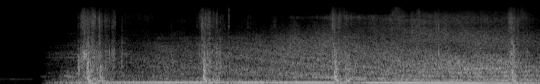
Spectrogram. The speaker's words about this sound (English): A cargo plane flies over a dank warehouse while a worker unpacks boxes at O.R. Tambo Airport near Johannesburg.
